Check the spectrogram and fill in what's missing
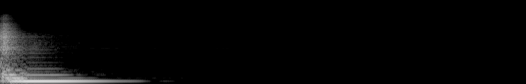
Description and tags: Dist Chr Drock pm
A (5th) string 5th fret, D (4th) string 7th fret. Down strum. Palm muted.
distorted-guitar, guitar-chords, guitar, rhythm-guitar, distortion, rhythm, distorted, chords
